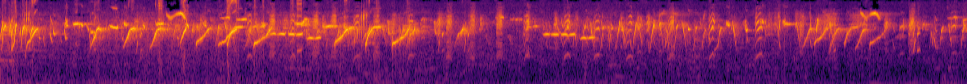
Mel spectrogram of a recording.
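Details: A flycatcher's rapid chattering song, packed with thin, high twittering notes and short flicked chirps that run almost without a break.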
